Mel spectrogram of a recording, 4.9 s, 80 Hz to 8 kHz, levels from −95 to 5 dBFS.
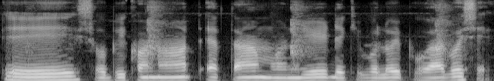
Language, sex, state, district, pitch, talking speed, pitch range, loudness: Assamese, male, Assam, Sonitpur, 110 Hz, 85 wpm, 105-115 Hz, -17 LUFS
